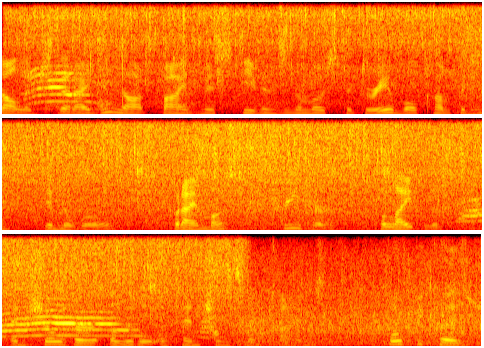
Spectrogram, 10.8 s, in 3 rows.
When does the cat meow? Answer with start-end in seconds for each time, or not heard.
0.1-1.6, 7.0-8.8.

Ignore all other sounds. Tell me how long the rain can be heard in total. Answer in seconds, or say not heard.
11 s.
